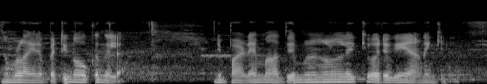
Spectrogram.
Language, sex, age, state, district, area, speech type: Malayalam, male, 18-30, Kerala, Idukki, rural, spontaneous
